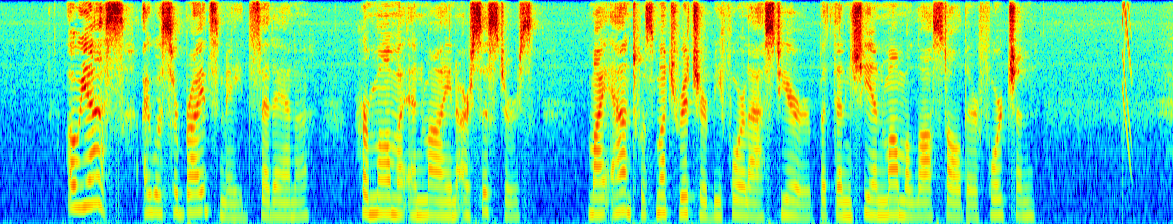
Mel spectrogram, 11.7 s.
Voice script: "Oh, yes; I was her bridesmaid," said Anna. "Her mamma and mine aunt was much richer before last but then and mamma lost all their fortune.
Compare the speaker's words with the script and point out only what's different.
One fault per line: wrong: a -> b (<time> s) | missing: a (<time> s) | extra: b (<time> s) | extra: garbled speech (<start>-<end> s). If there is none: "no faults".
extra: are sisters My (4.6 s)
extra: year (7.8 s)
extra: she (8.5 s)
